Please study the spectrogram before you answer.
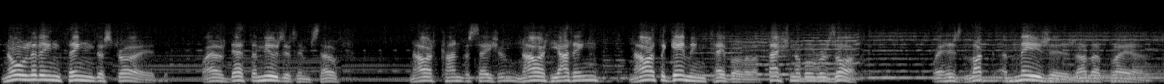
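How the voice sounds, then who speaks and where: A man narrating a 1930s radio drama as its announcer, in a crisp, declamatory scripted style. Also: on the high side, animated, normal speed. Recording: dull vintage 1930s radio recording. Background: music.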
